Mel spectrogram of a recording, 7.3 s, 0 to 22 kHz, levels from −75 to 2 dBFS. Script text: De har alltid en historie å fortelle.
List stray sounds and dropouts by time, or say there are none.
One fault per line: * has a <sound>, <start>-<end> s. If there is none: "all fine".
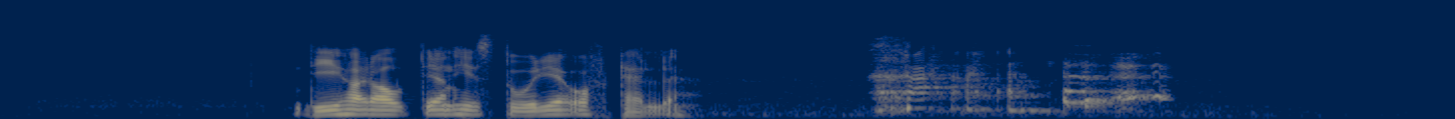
* has a laugh, 4.3-5.9 s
